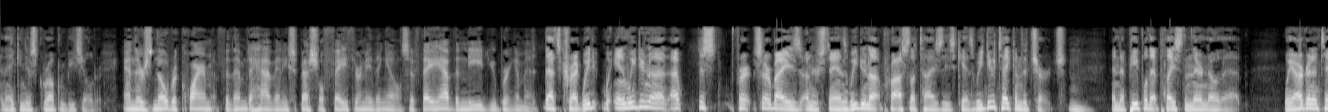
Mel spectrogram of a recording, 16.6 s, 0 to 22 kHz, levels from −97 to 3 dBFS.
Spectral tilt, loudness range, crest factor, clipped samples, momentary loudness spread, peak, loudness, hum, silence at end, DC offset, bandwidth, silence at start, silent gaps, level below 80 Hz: -5.5 dB/octave; 4 LU; 16 dB; under 0.1%; 10 LU; 0 dBFS; -16 LUFS; none; 0 s; under 0.1%; 8 kHz; 0 s; none; -44 dBFS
